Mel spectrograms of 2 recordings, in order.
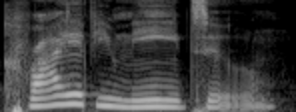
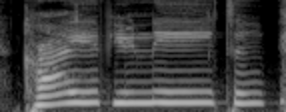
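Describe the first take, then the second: First: Said in the usual way. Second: "Cry if you need to." said much higher, urging; pleading repeat. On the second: Shown as a demonstration. Urging her viewers to cry, a much higher plea. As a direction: lift the repeat high, insisting.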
